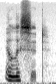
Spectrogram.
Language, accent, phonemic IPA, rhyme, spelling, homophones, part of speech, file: English, US, /ɪˈlɪsɪt/, -ɪsɪt, elicit, illicit, verb / adjective, En-us-elicit.ogg
- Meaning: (verb) To evoke, educe (emotions, feelings, responses, etc.); to generate, obtain, or provoke as a response or answer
